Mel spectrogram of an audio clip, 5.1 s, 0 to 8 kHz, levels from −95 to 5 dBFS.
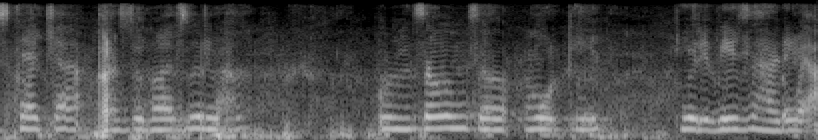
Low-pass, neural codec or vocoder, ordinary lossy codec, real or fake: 7.2 kHz; codec, 24 kHz, 1.5 kbps, HILCodec; none; fake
